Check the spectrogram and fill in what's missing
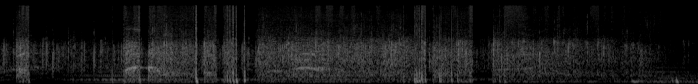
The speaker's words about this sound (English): I wish I had an amen in here. I got 15 hand claps.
